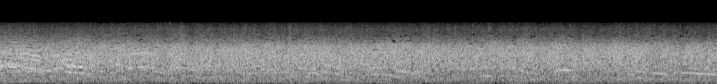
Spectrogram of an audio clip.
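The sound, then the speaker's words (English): A loud, sustained burst of audience applause, dense and steady for several seconds with many hands clapping at once and no voices standing out. “Clap for me.”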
